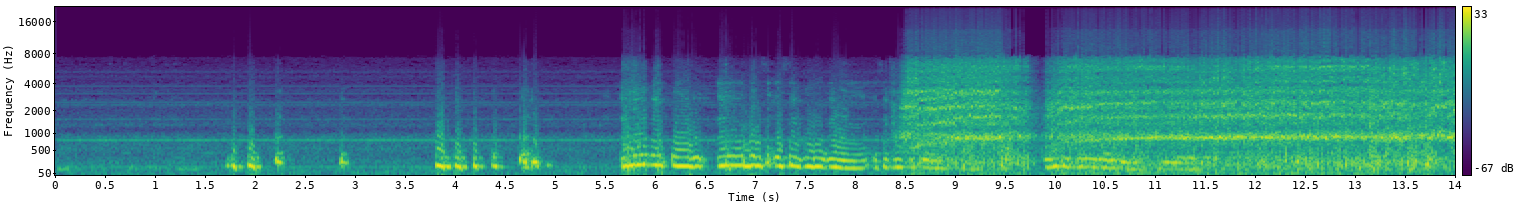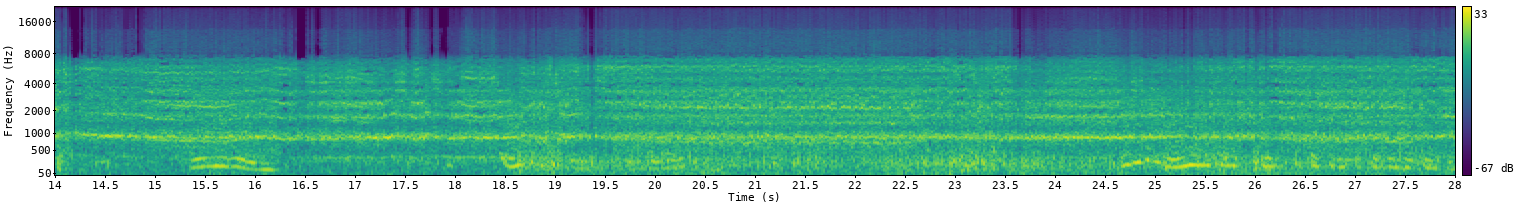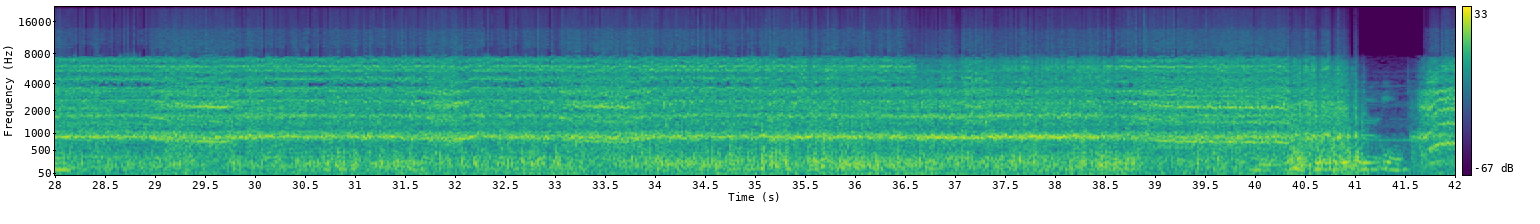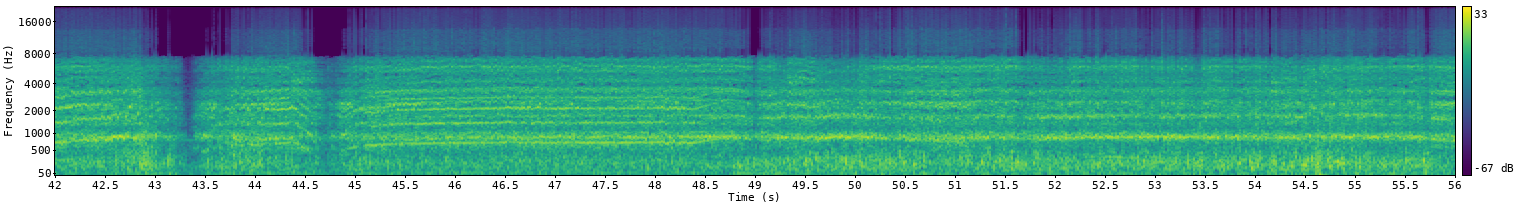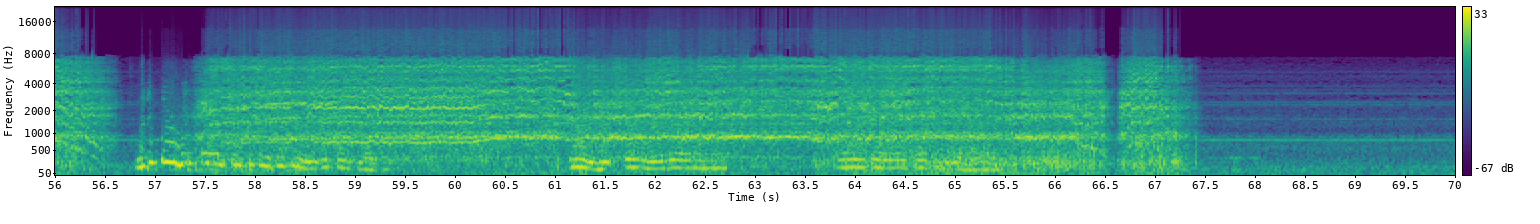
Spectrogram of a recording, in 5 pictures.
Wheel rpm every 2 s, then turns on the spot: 0, 0, 0, 0, 60, 170, 230, 250, 220, 220, 220, 210, 220, 220, 220, 230, 230, 230, 220, 220, 160, 120, 130, 200, 210, 220, 230, 230, 100, 170, 220, 220, 220, 150, 30.
none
